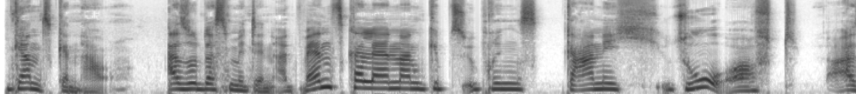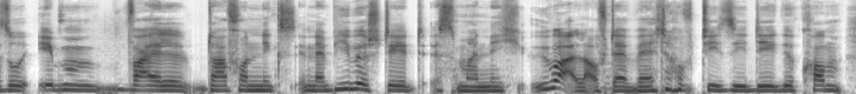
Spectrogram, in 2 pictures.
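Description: A woman in a children's audio play conversation, explaining things simply with thoughtful pauses. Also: lowish voice, lively intonation, dry recording, studio quality. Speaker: presenter talking with a child character.

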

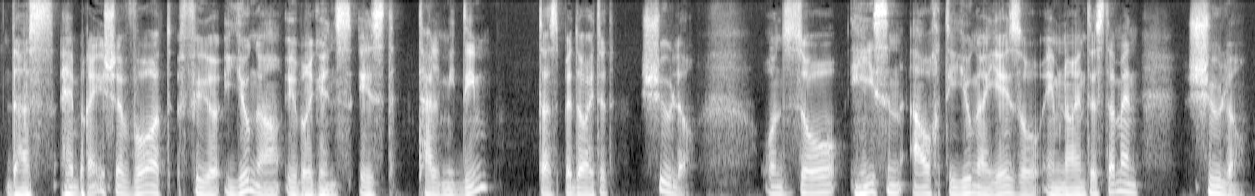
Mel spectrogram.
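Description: Male guest from Israel, low gravelly voice, slow and patient explainer. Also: a little mellow. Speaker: interview guest, tour guide. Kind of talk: explaining to children in an interview.

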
